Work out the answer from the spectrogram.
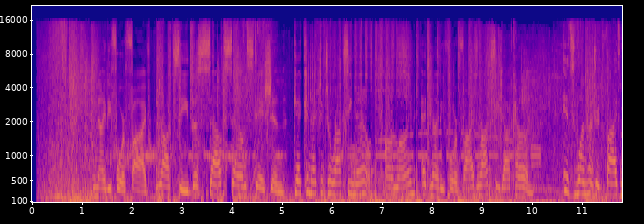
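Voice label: radio hot adult contemporary; radio imaging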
